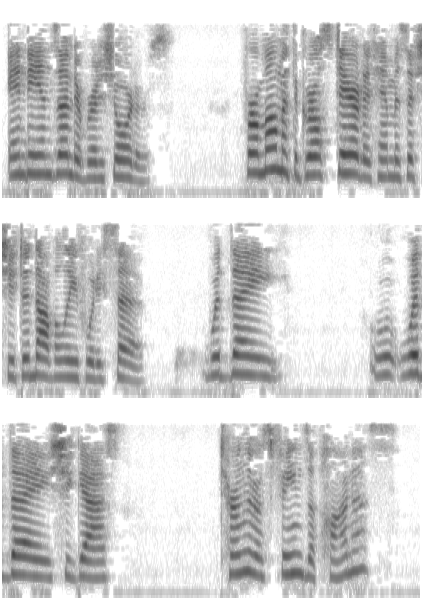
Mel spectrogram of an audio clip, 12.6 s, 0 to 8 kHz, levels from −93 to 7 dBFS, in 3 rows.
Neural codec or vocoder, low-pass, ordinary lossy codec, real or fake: codec, 16 kHz, 2 kbps, FunCodec, trained on Chinese and English, 25 frames a second; 7.2 kHz; MP3, 24 kbps; fake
